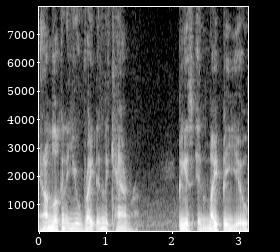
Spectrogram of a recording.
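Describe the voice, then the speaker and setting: Speaking at a fairly quick pace, a man uses a very deep, low pitch with vocal fry. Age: 70s. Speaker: podcast host. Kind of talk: monologue to camera. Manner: halting, repetitive; emphatic.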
